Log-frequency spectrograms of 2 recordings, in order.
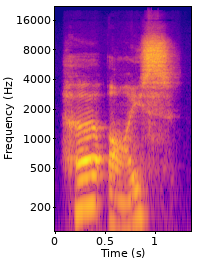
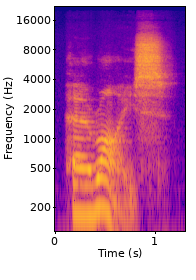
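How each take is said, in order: First: The words are joined without any r sound. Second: An r sound links the two words.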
